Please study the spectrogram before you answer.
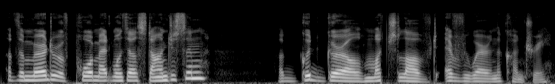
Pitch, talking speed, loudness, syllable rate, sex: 170 Hz, 160 wpm, -18 LUFS, 6.2 syllables/s, female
